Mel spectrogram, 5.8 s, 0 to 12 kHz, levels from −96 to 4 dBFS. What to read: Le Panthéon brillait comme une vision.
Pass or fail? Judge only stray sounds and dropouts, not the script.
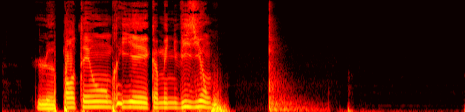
fail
